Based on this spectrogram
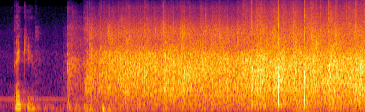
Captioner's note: audience applauds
